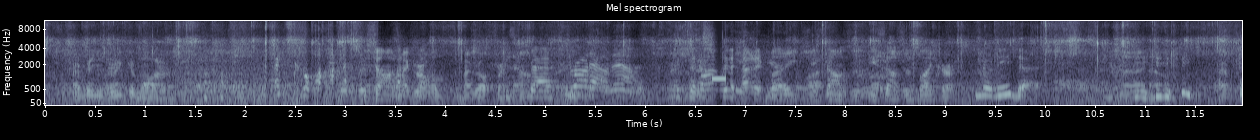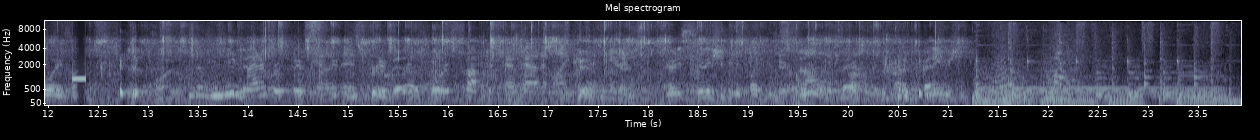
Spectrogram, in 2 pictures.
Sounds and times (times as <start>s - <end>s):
Music: 20.4s - 23.9s.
